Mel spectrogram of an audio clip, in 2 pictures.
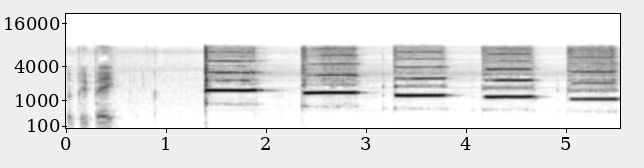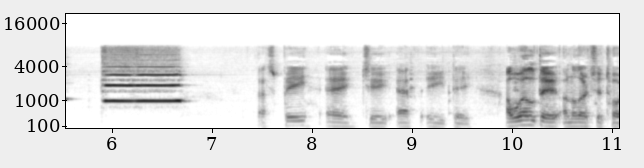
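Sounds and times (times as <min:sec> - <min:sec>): flute playing descending scale: 0:01.4 - 0:06.9.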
